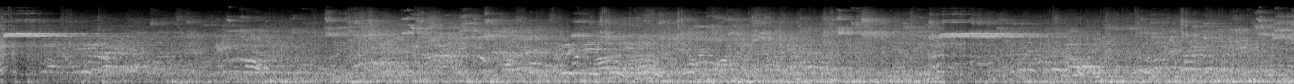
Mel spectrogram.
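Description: Indoor basketball gym during a game: many voices talking and calling out across a large echoing hall, with basketballs bouncing on the hardwood floor. A referee's whistle sounds briefly at the very start and again for about a second and a half near the end.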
